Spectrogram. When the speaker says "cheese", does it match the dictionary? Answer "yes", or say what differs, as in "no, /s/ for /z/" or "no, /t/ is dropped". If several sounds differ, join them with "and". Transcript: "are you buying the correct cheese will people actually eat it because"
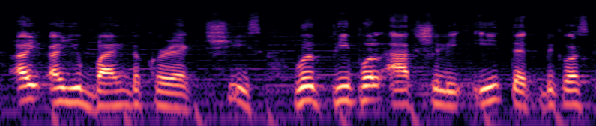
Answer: no, /s/ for /z/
